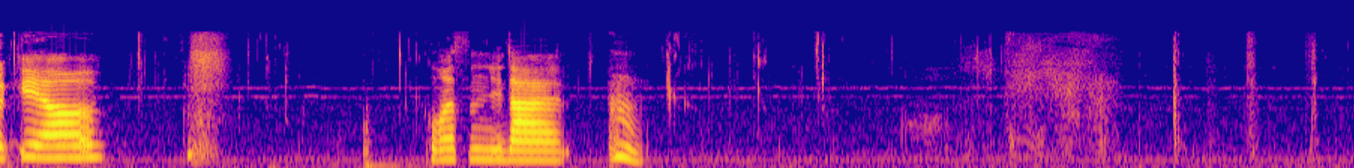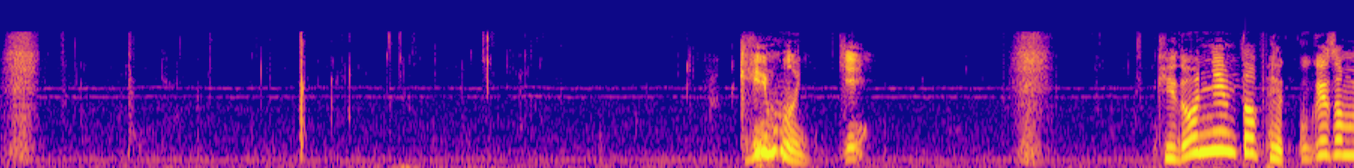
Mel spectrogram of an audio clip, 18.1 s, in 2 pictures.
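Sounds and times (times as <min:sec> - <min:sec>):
faint steady hum: 0:00.0 - 0:18.0
biting and chewing: 0:03.8 - 0:06.0, 0:06.6 - 0:12.8.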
